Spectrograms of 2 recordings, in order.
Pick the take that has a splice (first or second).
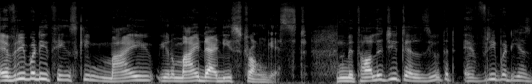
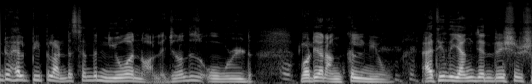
first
